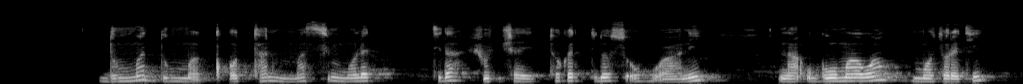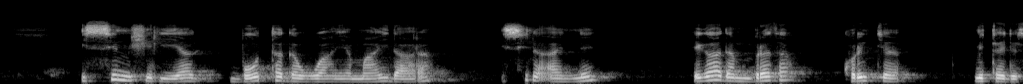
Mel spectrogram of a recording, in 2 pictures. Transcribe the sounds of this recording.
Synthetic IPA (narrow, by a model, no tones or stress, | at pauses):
d̪ʊmːɐd̪ʊmːɐ̰kʼɔt̪ʰːɐnmɐsːɪmɔlɛː | ɪd̪ɐʃʊt͡ʃːɐjt̪ɔkɛt̪ːɪd̪ɔsɔ̰hwa̰ːnɪ | na̰ʔʊɡʊːmaːwamɔt̪ɔɾɛt̪ʰɪ | ɪsːɪmɪʃɪɾɪjabo̞ːt̪ːɐɡɐwːaːnɪjɐmaːjɪd̪aːɾʔɐ | ɪsːɪnɐ̰ʔɐ̰jnːɛ | hɛɡaːd̪ɐnbɪɾɐt̪ɐ | kʰɔɾɪnt̪ːɪjɐ | mɪt̪ːɐjd̪es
